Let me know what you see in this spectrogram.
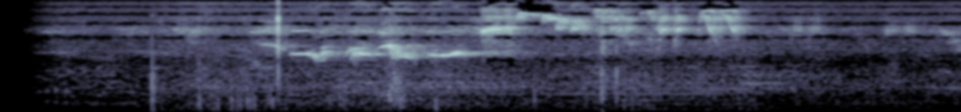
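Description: Birds chirping and warbling in short varied phrases, loudest a couple of seconds in, with a few faint clicks.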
